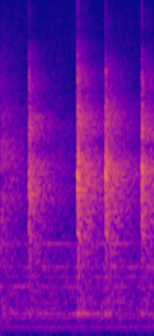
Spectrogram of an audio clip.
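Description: Chalk tapping and knocking against a blackboard while writing: four sharp taps about half a second apart, each dying away quickly.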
